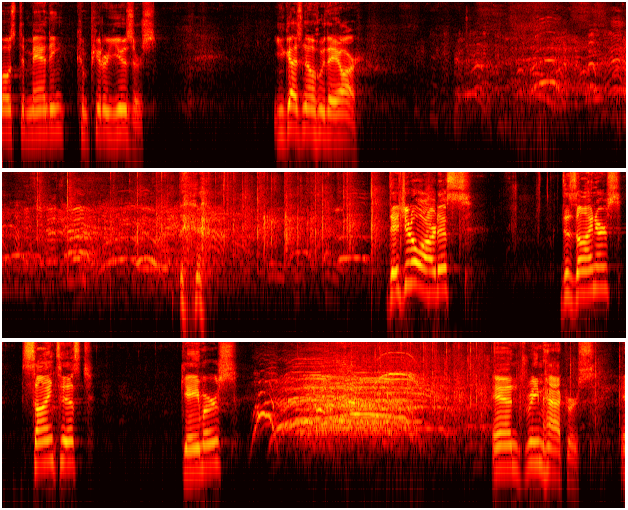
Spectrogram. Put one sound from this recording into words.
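A middle-aged man speaks with animation through a microphone to a large audience.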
